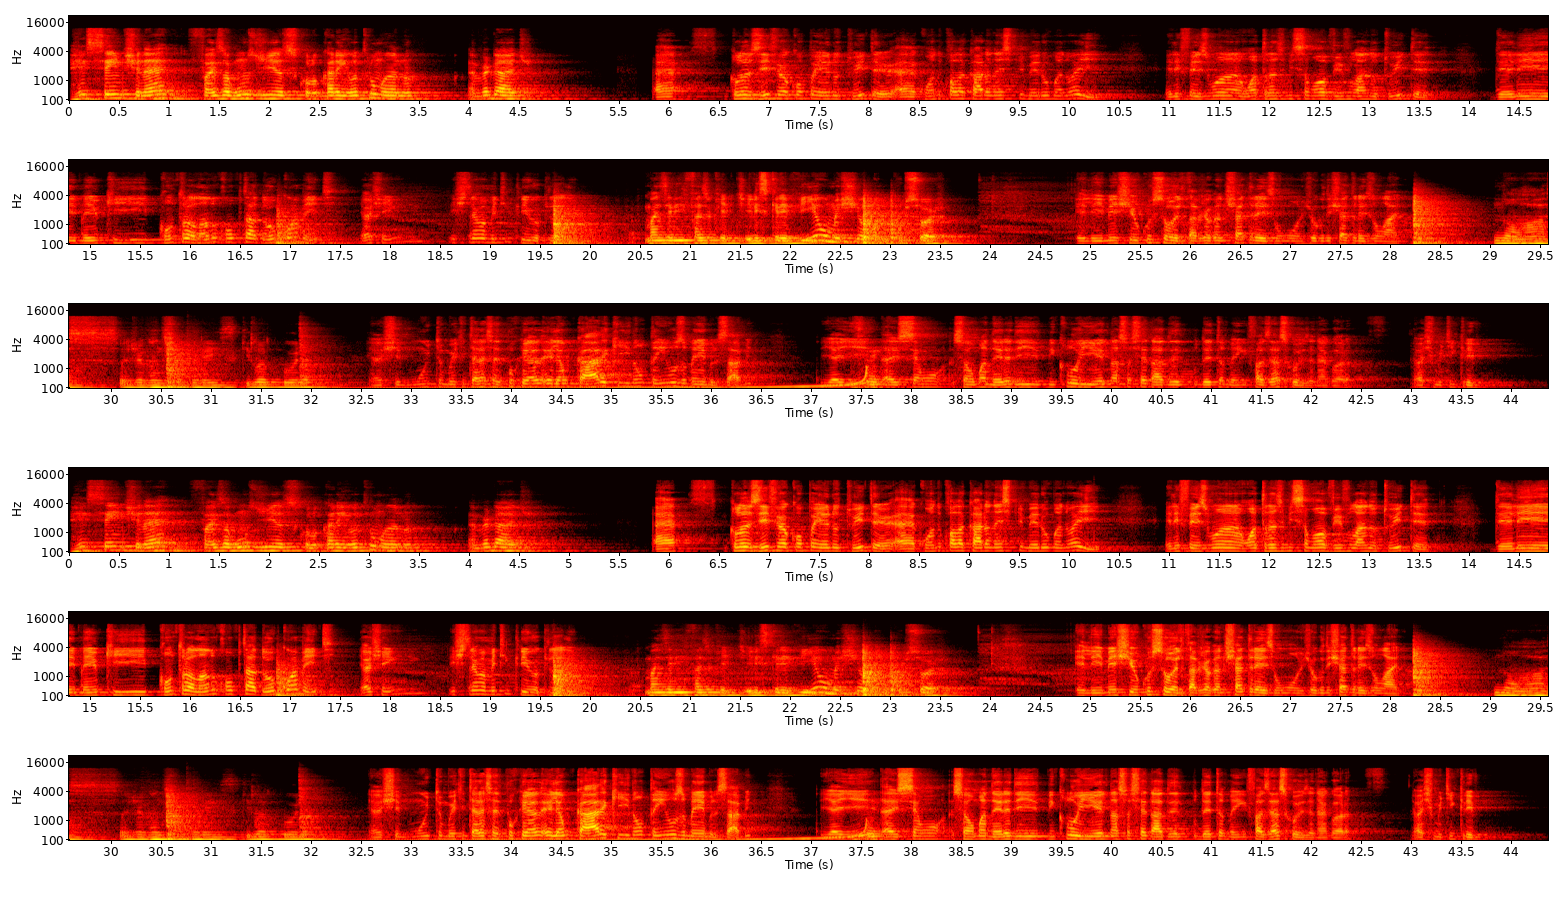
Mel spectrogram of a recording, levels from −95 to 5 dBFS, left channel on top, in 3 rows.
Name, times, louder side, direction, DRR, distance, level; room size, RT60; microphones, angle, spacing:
voice 1, 0.0-3.5 4.0-4.6 20.5-23.6 29.0-32.1 37.5-37.7, left 2 dB, 65° left, 1.3 m, -31 dB
voice 2, 5.8-10.3 11.0-13.6 14.3-17.4 17.7-19.8 24.0-24.3 24.8-28.1 32.6-36.4 37.1-42.4 43.0-43.7, right 5 dB, 55° right, 0.8 m, -34 dB
sound 1, 16.8-18.9 19.1-22.0 22.3-26.5 26.8-27.7 28.1-29.9 30.3-31.1 31.4-32.1 32.6-32.9, equal, 35° right, 5.1 m, -38 dB
sound 2, 31.6-37.6, left 3 dB, 30° left, 0.4 m, -44 dB
29.0 x 12.0 x 3.2 m
head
